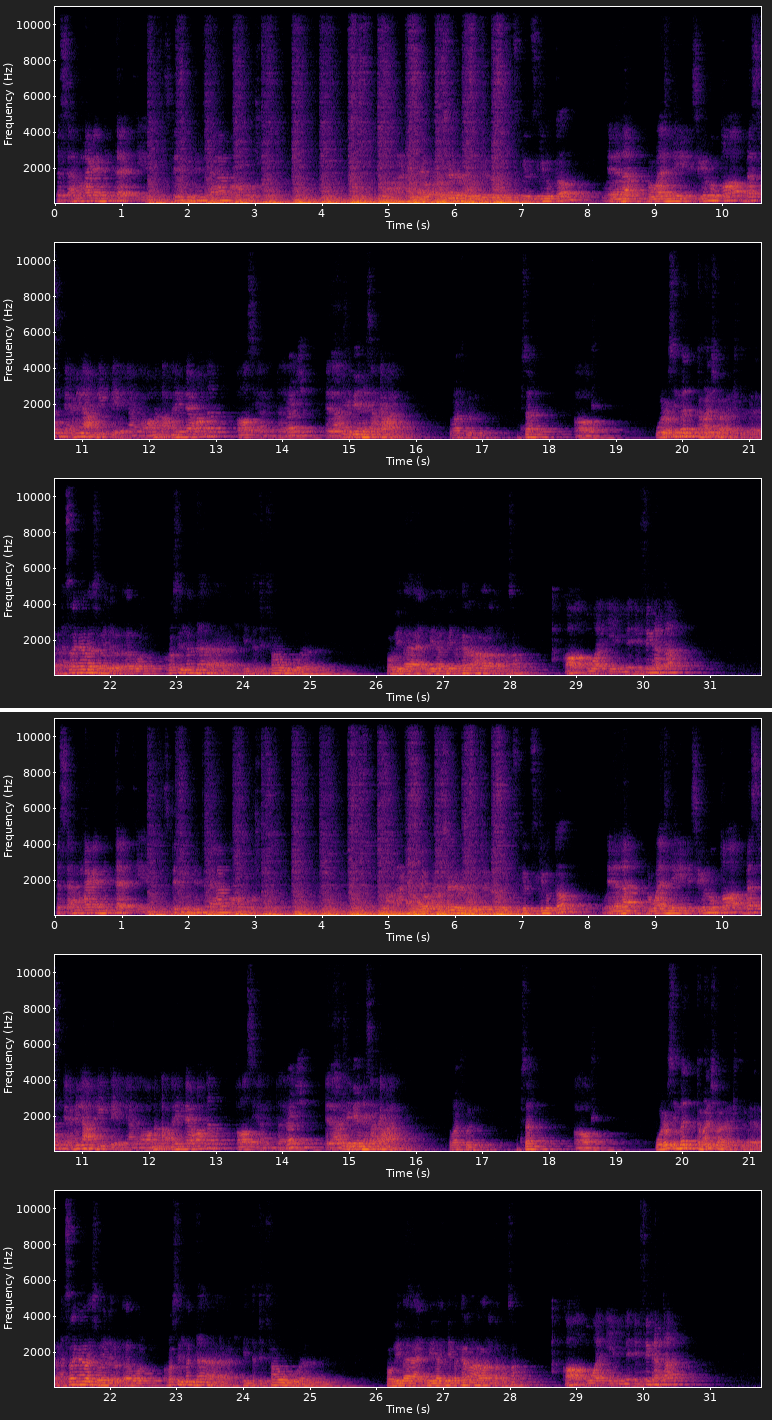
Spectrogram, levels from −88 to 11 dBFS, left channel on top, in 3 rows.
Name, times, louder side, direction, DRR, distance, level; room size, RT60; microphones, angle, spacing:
voice 1, 0.0-3.3 8.3-13.0 13.3-14.3 14.6-15.7 18.4-18.7 28.8-30.5, equal, 60° right, -4 dB, 0.8 m, -30 dB
sound 1, 1.4-7.4, equal, 20° right, 0.9 m, -25 dB
voice 2, 4.9-7.7 8.2-8.6 14.0-14.3 14.8-15.7 16.5-16.9 17.6-17.8 19.6-22.5 22.8-25.3 26.2-28.1, right 2 dB, 75° right, -4 dB, 0.4 m, -29 dB
2.3 x 2.3 x 3.4 m, 1.1 s
head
